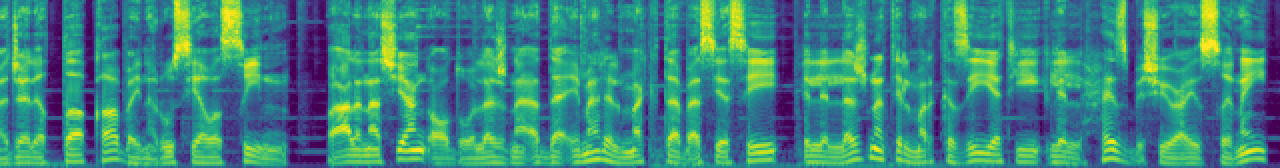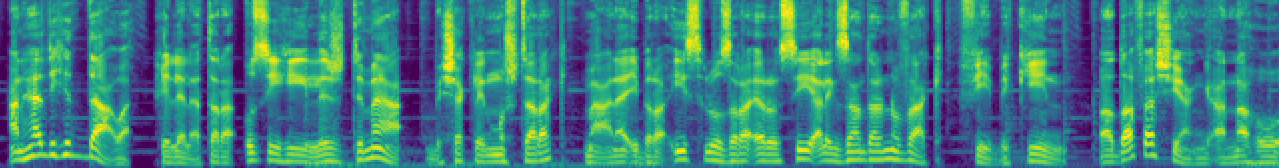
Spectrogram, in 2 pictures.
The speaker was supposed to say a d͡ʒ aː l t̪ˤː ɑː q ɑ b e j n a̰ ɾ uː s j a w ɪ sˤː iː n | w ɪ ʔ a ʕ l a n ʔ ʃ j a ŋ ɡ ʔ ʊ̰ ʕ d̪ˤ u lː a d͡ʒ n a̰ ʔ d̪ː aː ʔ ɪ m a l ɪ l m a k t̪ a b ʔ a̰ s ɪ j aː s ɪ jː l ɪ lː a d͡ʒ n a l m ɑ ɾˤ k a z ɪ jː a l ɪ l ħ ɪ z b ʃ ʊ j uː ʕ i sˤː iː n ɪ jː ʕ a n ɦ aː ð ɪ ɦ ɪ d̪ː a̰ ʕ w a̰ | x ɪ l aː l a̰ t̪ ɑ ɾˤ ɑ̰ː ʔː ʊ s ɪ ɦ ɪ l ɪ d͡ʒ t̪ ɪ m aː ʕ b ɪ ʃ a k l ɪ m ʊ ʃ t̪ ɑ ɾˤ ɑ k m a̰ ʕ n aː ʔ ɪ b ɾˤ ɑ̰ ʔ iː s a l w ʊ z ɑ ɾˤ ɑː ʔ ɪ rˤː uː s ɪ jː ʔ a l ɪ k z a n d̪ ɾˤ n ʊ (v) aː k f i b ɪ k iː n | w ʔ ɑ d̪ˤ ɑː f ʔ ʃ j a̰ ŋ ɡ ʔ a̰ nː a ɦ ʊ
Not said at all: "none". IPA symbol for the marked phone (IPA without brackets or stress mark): v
